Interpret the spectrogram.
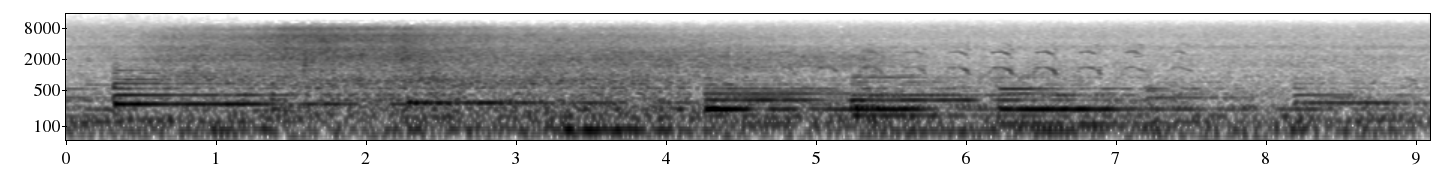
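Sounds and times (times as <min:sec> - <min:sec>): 
ocean surf washing onto a beach: 0:00.0 - 0:09.0
faint bird cries: 0:05.1 - 0:07.6.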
